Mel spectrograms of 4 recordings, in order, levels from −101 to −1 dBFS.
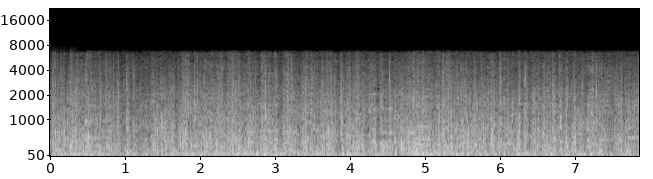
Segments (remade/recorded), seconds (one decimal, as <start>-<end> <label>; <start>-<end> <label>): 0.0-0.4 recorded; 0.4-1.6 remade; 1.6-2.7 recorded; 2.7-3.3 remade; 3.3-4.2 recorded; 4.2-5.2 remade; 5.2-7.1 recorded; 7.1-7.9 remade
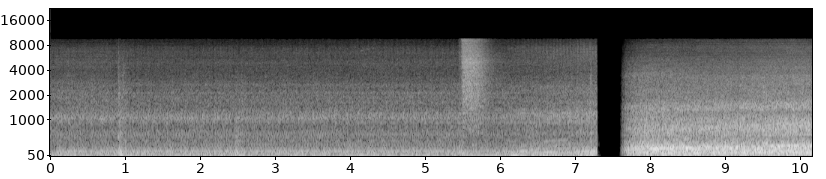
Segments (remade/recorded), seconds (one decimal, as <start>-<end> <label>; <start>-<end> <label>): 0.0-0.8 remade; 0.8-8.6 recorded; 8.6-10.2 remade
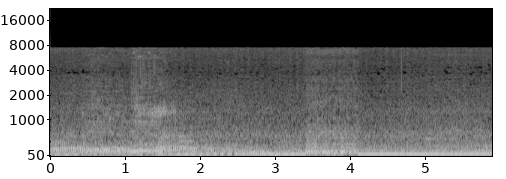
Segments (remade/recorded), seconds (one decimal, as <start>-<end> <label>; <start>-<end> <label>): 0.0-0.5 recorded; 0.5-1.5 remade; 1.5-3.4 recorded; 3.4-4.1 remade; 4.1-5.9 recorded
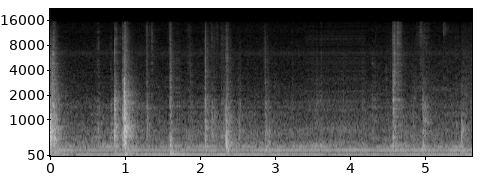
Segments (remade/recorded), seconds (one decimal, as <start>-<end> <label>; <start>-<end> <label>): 0.0-3.4 recorded; 3.4-4.2 remade; 4.2-5.6 recorded

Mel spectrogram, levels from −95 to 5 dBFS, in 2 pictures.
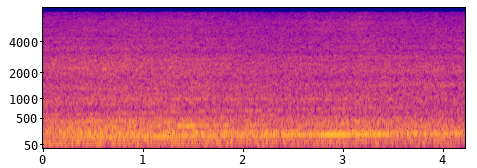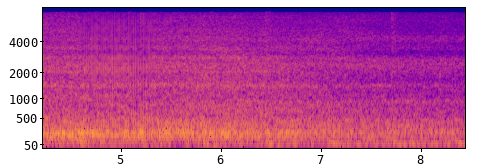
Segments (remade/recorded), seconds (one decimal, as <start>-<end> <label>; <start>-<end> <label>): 0.0-4.6 recorded; 4.6-5.3 remade; 5.3-8.4 recorded

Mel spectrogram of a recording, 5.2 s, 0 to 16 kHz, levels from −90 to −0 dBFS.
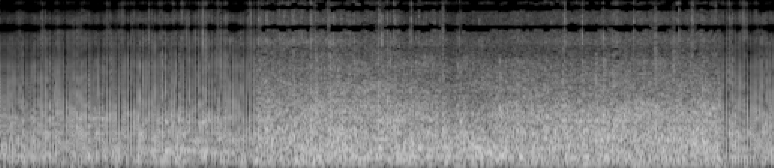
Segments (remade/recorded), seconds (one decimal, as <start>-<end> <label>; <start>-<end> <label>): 0.0-1.7 remade; 1.7-4.8 recorded; 4.8-5.2 remade

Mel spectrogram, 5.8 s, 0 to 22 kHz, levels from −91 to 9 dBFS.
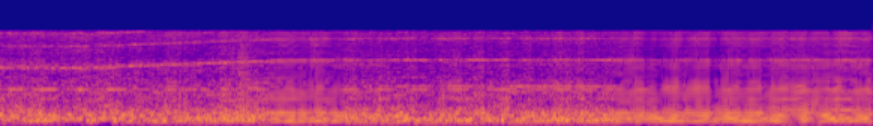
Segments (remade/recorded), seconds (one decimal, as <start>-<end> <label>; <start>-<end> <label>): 0.0-1.8 recorded; 1.8-2.3 remade; 2.3-4.1 recorded; 4.1-5.8 remade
